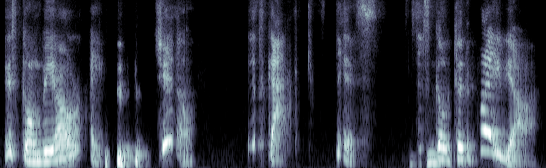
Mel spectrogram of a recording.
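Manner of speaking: high, laughing, casual brush-off; breezy reassurance. Pretend. The speaker pretending to tell Mary to relax, laughing and breezy. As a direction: toss it off lightly, half laughing. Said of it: "I would have said".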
